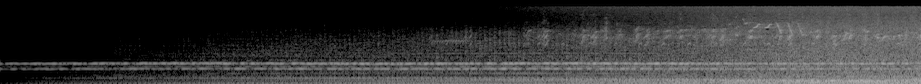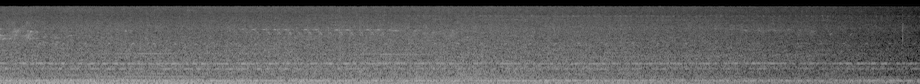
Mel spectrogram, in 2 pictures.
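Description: Ambient sound-design drone: two steady high tones held throughout, under a wash of noise and low rumble that swells in over the first eight seconds or so and eases slightly toward the end.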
